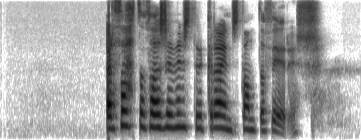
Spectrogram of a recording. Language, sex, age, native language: Icelandic, other, 20-29, Icelandic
